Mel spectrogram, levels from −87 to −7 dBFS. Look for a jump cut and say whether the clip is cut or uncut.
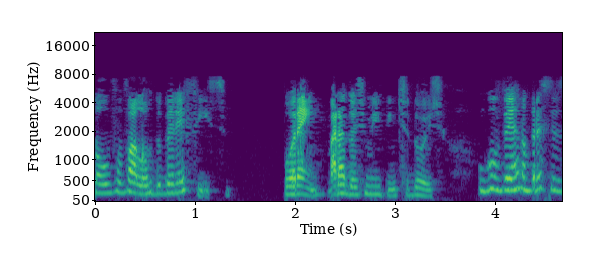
uncut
